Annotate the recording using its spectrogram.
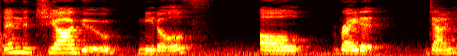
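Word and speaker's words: ChiaoGoo: They are pronounced Chiagu, not Chiagu, Chiagu, like CHOW chow and then GOO goo.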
